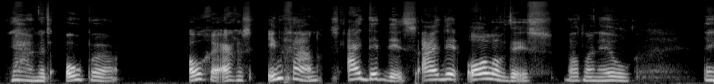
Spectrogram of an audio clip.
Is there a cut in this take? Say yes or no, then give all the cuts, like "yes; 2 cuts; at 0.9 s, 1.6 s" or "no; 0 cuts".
yes; 1 cut; at 3.2 s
